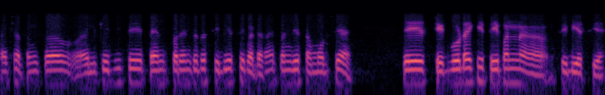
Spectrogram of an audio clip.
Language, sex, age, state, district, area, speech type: Marathi, male, 60+, Maharashtra, Akola, rural, conversation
